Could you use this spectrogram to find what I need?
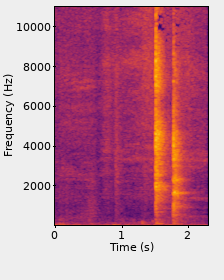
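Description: Dice are rolled on a tabletop during a roleplaying game session, making two sharp clattering knocks in quick succession over a low background hiss.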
